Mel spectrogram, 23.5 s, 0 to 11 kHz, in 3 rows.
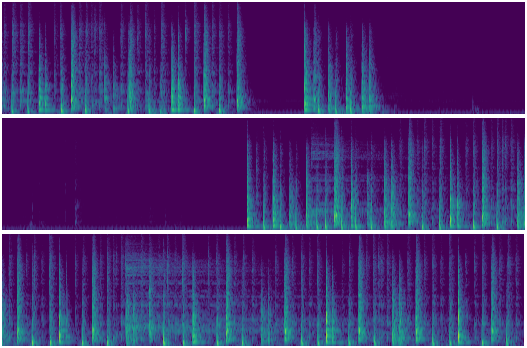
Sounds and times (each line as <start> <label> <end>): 0.0 drum 3.7
4.6 drum 5.7
11.5 drum 23.5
